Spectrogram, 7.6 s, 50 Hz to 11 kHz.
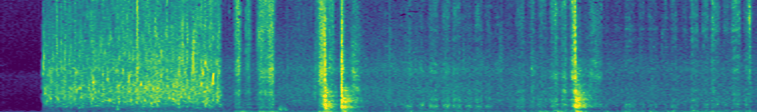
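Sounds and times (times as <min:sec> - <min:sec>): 
flowing stream water: 0:00.4 - 0:02.3
knife chopping an onion on a board: 0:02.4 - 0:03.6, 0:05.3 - 0:06.4.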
